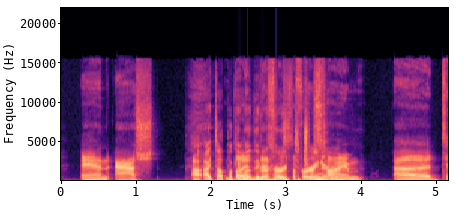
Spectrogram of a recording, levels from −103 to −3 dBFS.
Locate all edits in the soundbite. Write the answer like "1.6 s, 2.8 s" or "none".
1.7 s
